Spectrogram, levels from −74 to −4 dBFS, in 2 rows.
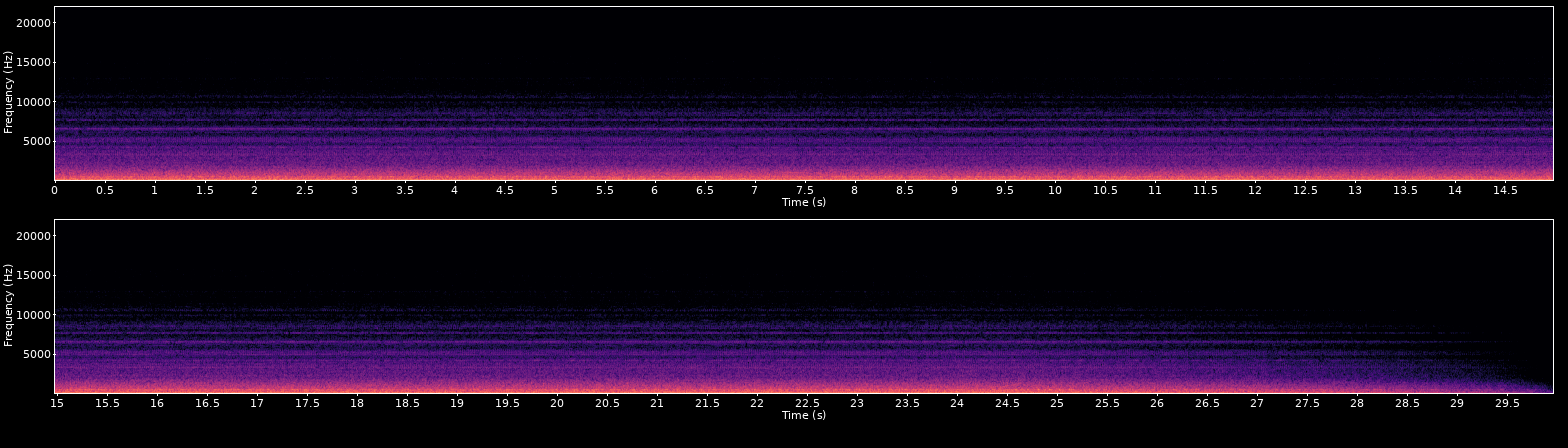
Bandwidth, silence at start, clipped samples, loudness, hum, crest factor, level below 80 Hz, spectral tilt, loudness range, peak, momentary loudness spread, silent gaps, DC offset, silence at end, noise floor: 11 kHz; 0 s; under 0.1%; -26 LUFS; none; 12 dB; -26 dBFS; -7 dB/octave; 2 LU; -12 dBFS; 4 LU; none; under 0.1%; 0.15 s; -45 dBFS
